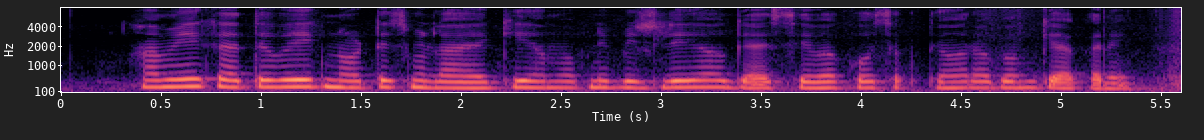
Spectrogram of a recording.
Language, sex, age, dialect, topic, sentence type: Hindi, female, 18-24, Hindustani Malvi Khadi Boli, banking, question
